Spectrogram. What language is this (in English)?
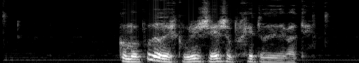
Spanish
